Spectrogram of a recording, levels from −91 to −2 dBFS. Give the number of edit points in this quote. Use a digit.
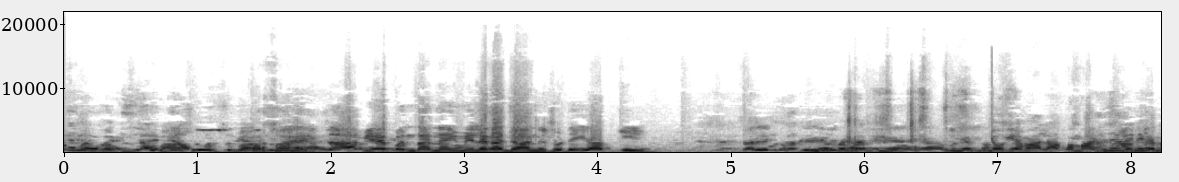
1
